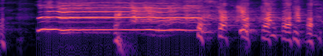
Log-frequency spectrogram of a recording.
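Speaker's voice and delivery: high, loud screeching brake noise, laughing through it. Retold or imitated. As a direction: mimic rusty brakes squealing at the bottom of the hill. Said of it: "It sounded like a train screeching".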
